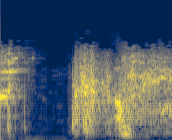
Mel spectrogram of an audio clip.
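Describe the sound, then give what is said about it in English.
Window glass smashes in a short, loud burst as a man crashes through the windows out into the grounds, then after a brief pause a longer crash follows as shards keep shattering and tinkling, harsh. “hesitated for a fraction of a second, and then crashed his way through the windows out into the grounds.”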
